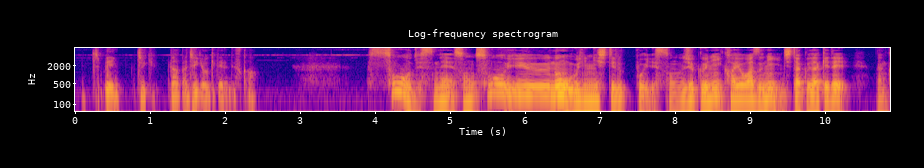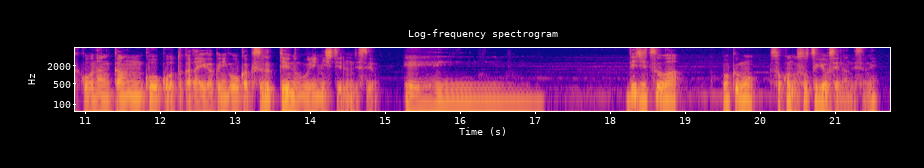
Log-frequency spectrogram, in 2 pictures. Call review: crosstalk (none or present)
none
